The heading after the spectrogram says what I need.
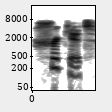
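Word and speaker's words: Krikit: um so uh if you just look up Cricket k r i kit you'll find me on there hold on slow slow that one down now it's pronounced cricet like the insect but spell it out again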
